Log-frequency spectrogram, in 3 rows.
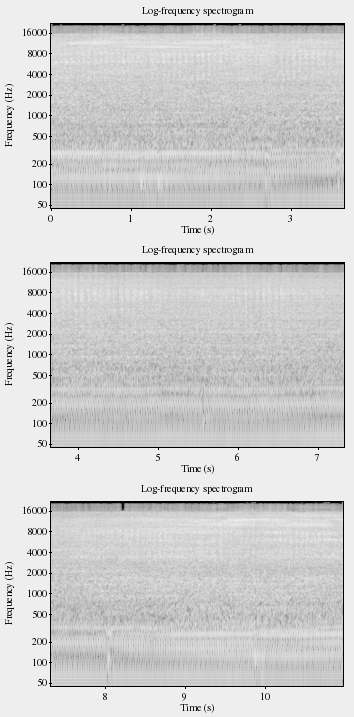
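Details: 1987 Honda TRX200SX ATV single-cylinder engine after carb cleaning and fresh fuel, cold weather: steady even putter at idle, about three to four beats a second, no hunting or misfires; healthy idle.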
